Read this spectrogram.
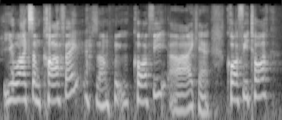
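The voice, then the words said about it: Put-on New York accent. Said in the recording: “excuse a New Yorker trying to do a New York accent. I probably sound nothing like New York now when I'm doing the accent.”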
